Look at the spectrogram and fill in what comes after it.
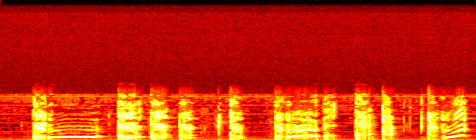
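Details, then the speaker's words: Child with whooping cough (pertussis): a rapid paroxysmal run of spasmodic coughs broken by high, crowing, noisy inspiratory whoops, an exhausting fit that often ends in vomiting. "se traduisent par une succession de secous spmodique de tout et aboutit souvent à un vomissement ou une reprise inspiratoire bruillante semblable au champ du CO c'est épuisant"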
